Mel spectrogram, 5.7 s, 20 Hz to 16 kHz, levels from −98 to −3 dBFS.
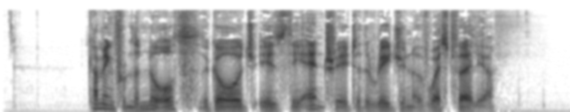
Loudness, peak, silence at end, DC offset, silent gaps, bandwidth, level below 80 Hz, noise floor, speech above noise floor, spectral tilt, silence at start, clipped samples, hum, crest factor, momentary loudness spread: -23 LUFS; -2 dBFS; 0.65 s; under 0.1%; none; 11.5 kHz; -62 dBFS; -77 dBFS; 52 dB; -1.5 dB/octave; 0.9 s; under 0.1%; none; 24 dB; 7 LU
